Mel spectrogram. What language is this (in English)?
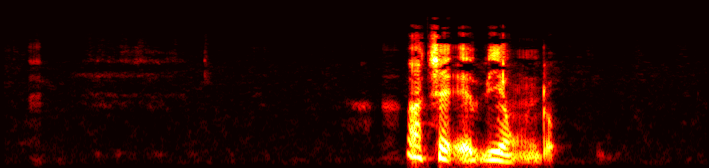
Teutila Cuicatec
